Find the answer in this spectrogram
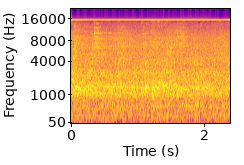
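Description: Steady rumbling background noise filling an indoor ice rink, like ventilation or refrigeration machinery, at an even level without a beat or a melody.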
